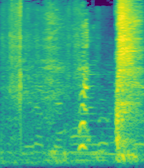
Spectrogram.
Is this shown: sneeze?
yes

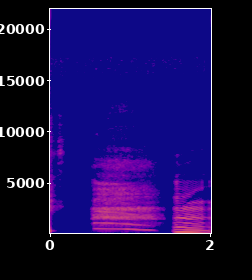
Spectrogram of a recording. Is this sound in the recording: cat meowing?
no

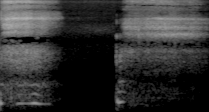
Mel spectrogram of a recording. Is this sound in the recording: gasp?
yes

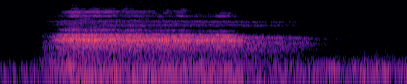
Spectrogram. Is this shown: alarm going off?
no

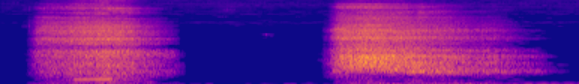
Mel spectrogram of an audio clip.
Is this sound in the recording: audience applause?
no

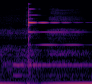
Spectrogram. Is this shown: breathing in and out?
no

